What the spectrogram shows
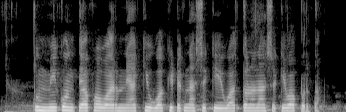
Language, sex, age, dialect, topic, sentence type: Marathi, female, 41-45, Standard Marathi, agriculture, question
